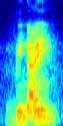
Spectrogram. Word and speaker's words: benign: अब जहाँ जी साइलेंट होता है वहाँ क्या होगा? BENIGN वहाँ बिनाइन, बिनाइन। यहाँ जी का साइलेंट होगा।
